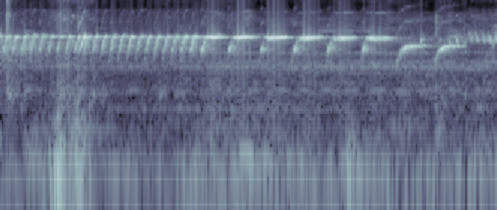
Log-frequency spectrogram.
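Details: Canary singing to stimulate mating and to teach young birds: a loud rapid trill of even notes, then a series of upswept whistled phrases repeated about three times a second, with faint low knocks in the background.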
